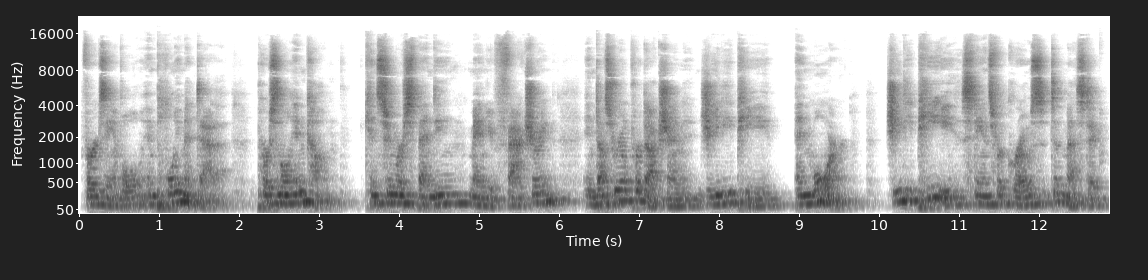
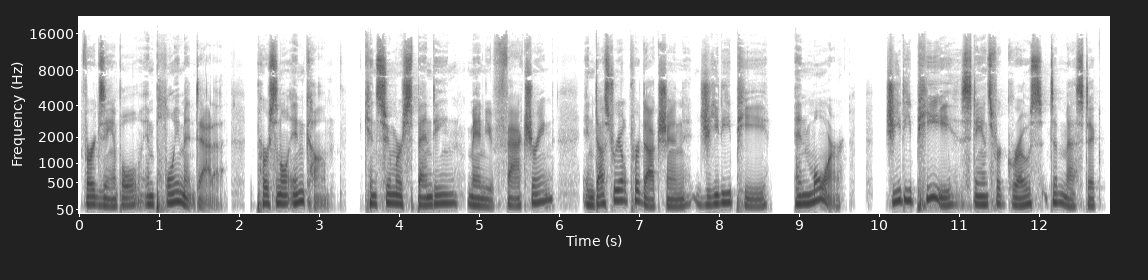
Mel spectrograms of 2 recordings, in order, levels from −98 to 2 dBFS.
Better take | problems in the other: second | off-mic speech; far // room echo; slight; dies away in 0.4 s

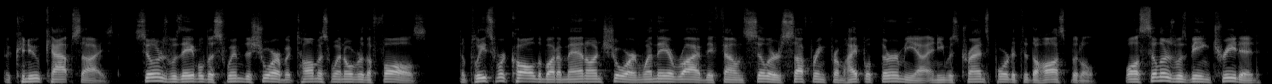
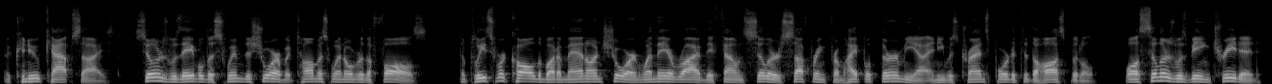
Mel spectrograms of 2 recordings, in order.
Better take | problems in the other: neither | none

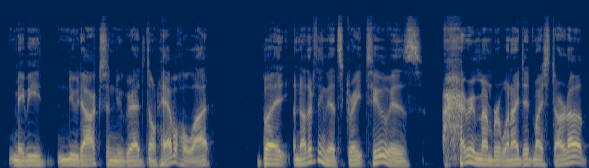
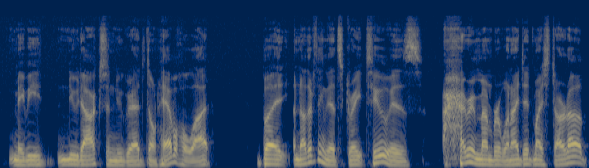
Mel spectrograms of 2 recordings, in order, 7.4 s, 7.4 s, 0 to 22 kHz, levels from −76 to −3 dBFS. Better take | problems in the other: first | hiss; faint; throughout; 30 dB below the speech

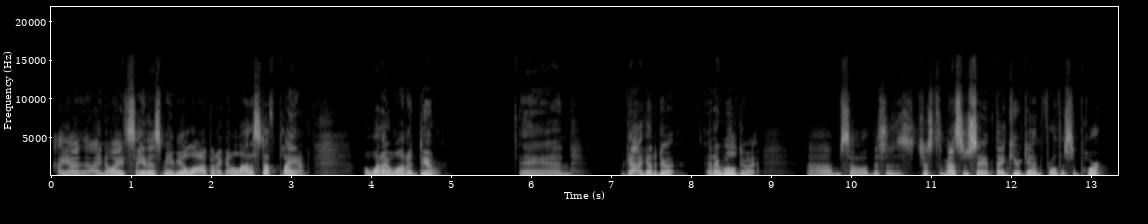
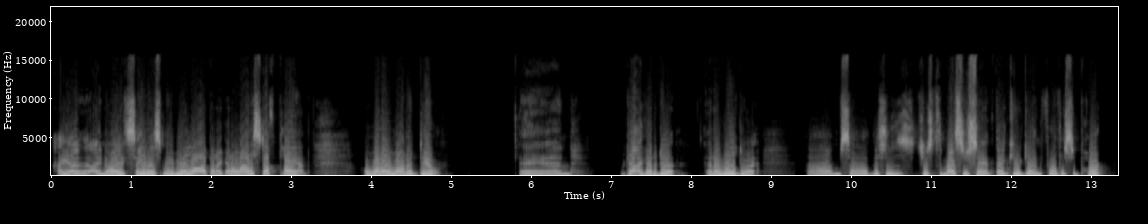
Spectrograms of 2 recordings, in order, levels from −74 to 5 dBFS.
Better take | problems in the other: first | distortion; heavy; 16% of the sound clipped

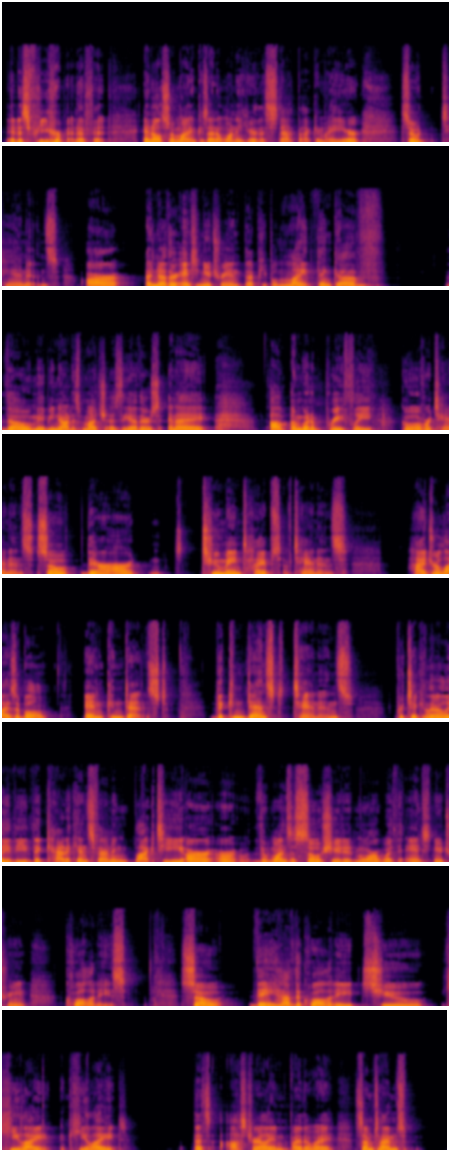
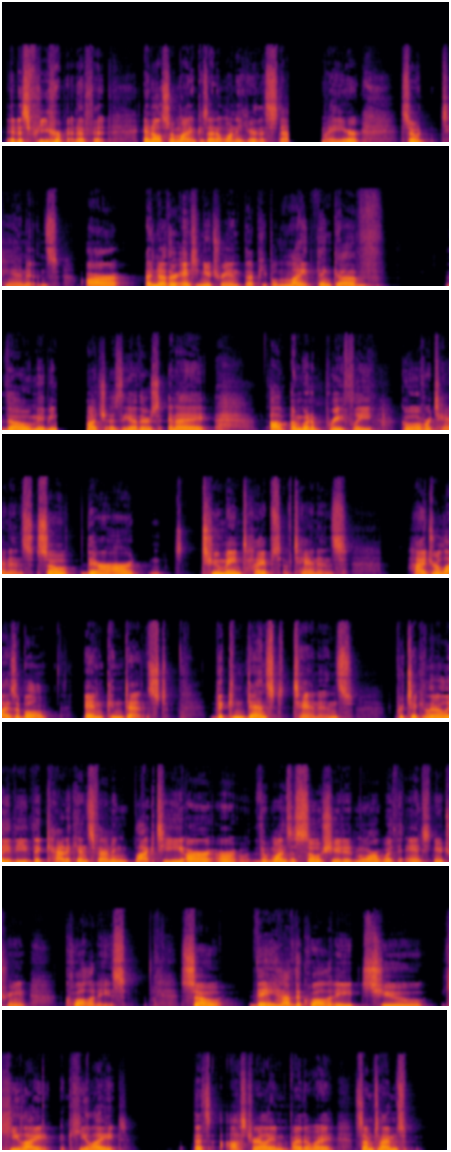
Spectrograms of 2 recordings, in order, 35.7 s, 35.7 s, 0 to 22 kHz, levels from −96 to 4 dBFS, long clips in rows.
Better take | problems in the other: first | audio cutting out; at 3 s and at 9.5 s

